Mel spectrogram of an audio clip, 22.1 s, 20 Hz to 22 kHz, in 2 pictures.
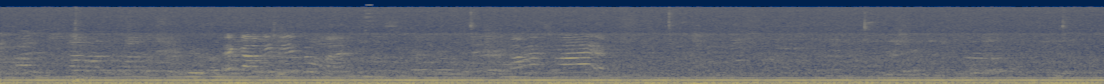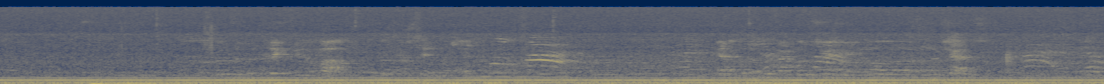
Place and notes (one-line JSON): {"title": "vianden, chairlift, valley station", "date": "2011-08-09 21:39:00", "description": "At the valley station of the chairlift. The sound of the drum corp from the castle reflecting in the valley, some music from a radio of the chairlift guards and the constant hum of the chairlift motor generator.\nVianden, Sessellift, Talstation\nAn der Talstation des Sessellifts. Das Geräusch von den Trommlern vom Schloss hallt im Tal wider, Musik aus einem Radio des Sesselliftwärters und das konstante Brummen des Sessellift-Motors.\nVianden, télésiège\nÀ la station inférieure du télésiège. Le son des joueurs de tambour qui se répercute dans la vallée depuis le château, la musique de la radio des agents du télésiège et le bourdonnement du générateur du moteur du télésiège.\nProject - Klangraum Our - topographic field recordings, sound objects and social ambiences", "latitude": "49.94", "longitude": "6.21", "altitude": "210", "timezone": "Europe/Luxembourg"}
